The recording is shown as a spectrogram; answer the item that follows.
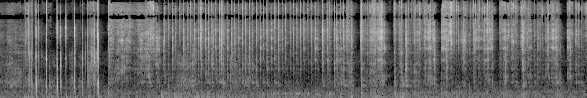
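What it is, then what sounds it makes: Varnished wooden panel. Long acrylic nails tap and scratch along the grain of a large, solid oak-grain wooden cabinet panel with raised grooves and a glossy varnished finish. A few sharp, dry taps open the clip, then give way to a dense, uneven stream of quick scratching and clicking. The sounds stop dead with no ring.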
